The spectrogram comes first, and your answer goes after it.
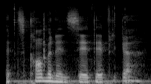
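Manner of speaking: mock South African accent; South African vowels, played up. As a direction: answer as a put-on South African. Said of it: "her accent as South African".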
